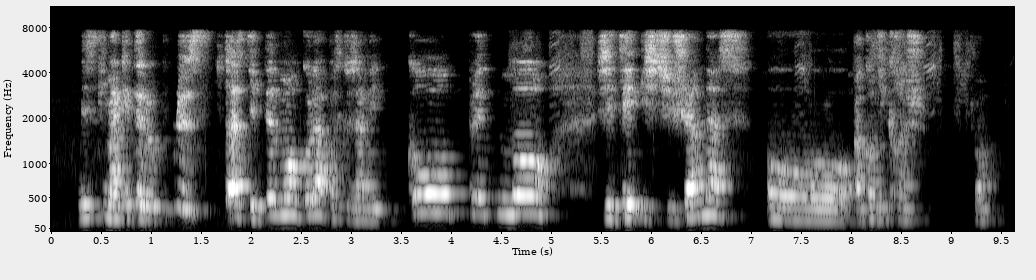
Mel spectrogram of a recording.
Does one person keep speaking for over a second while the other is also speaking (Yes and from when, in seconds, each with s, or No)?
No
